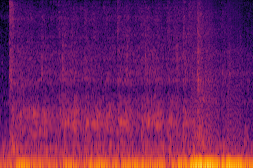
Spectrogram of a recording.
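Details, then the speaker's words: Porsche Panamera with Mansory kit and engine fault, restarted after battery charge: rough uneven metallic grinding with starter churning, harsher bursts near the end; serious internal fault, not a cheap gasket, cause unconfirmed. "Ah ou c'est quoi ce bruit de fou ? Ça fait des sales bruits, hein."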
